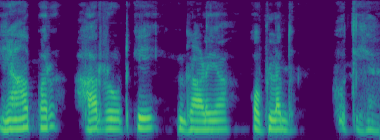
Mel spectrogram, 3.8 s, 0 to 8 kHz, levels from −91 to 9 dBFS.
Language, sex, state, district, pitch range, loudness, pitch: Hindi, male, Uttar Pradesh, Jyotiba Phule Nagar, 150-170 Hz, -20 LUFS, 160 Hz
